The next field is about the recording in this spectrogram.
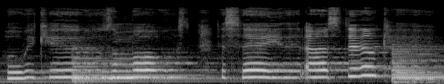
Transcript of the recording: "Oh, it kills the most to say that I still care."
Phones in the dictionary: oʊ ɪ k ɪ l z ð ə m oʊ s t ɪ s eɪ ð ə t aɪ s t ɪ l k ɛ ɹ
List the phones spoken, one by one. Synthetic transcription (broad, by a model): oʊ ɪ k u z ð ə m oʊ s t ɪ s eɪ ð ə t aɪ s t ɪ l k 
